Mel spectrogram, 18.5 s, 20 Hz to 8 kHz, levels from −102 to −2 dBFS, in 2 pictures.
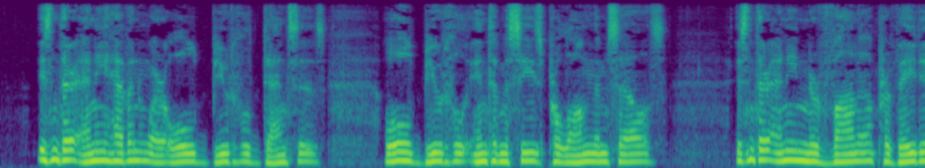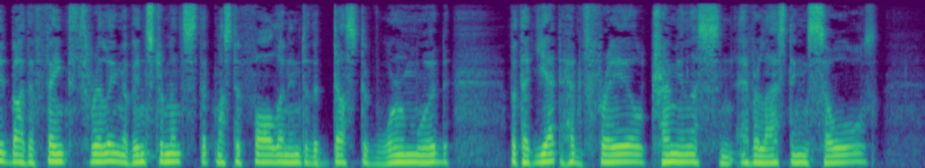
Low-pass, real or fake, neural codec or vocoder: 7.2 kHz; real; none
